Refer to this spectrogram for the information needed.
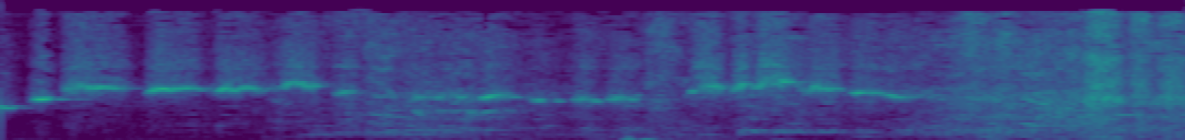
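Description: Someone whistles a continuous, wavering melody at moderate volume, the notes sliding up and down, with a low murmur of background noise and occasional soft thumps underneath.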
